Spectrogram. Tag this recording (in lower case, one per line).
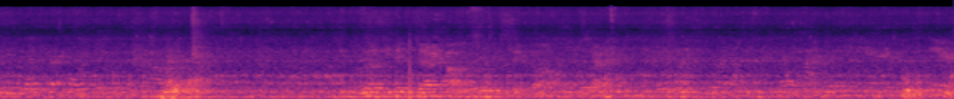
speech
